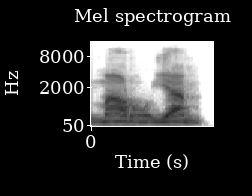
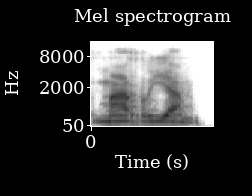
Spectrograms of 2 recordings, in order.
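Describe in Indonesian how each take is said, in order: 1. Huruf r dibaca tebal dan penuh. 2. Huruf r dibaca tipis dan ringan. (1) "maka dibaca tafkhim" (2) "Jangan dibaca"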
